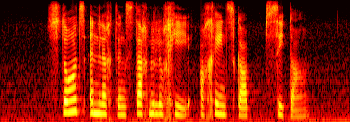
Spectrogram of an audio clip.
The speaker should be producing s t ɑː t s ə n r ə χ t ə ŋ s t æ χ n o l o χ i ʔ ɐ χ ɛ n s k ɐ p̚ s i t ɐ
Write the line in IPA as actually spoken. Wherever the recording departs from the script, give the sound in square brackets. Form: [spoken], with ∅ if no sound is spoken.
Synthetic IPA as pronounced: s t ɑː t s ə n [l] ə χ t ə ŋ s t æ χ n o l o χ i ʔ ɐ χ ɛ n s k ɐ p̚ s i t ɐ

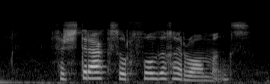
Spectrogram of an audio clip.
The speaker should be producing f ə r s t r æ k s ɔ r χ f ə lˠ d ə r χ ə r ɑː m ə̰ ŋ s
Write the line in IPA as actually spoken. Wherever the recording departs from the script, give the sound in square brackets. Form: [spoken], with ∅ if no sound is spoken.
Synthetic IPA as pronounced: f ə r s t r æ k s ɔ r χ f ə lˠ d ə [∅] χ ə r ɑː m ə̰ ŋ s

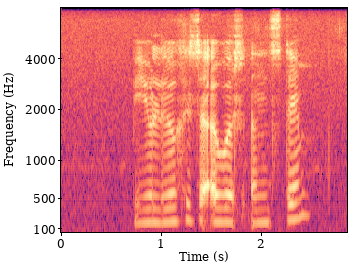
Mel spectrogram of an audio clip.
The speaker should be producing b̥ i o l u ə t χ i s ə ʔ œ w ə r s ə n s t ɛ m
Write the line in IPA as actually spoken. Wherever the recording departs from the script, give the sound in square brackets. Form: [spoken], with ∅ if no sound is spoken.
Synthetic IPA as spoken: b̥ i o l u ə [∅] χ i s ə ʔ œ w ə r s ə n s t ɛ m

